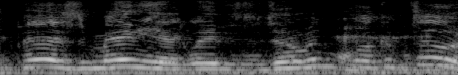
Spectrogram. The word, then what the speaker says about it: Pej the Maniac: get it correct because I've been saying it wrong all day long. It is Pej the Maniac. I don't know why I've been putting the D in your shit, but it's Pej the Maniac, ladies and gentlemen.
